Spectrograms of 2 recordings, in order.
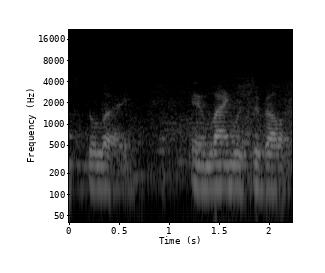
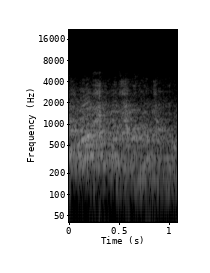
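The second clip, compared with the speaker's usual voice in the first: breathy high-pitched laugh. Real, not acted. Laughing at own baby talk.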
